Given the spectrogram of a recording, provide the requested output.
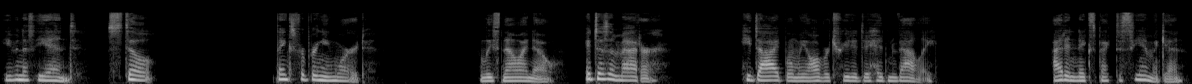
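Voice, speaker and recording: A woman's voice: lowish voice, dark tone, dry recording, studio quality. An actress playing a witty, eager young woman scribe and scavenger in a video game, with a wry, chatty manner. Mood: subdued, wistful. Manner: wry, chatty, quick to joke. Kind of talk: video game character dialogue.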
